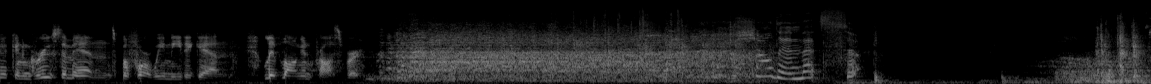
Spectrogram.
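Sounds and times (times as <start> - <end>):
speech: 0.0 - 4.8, 7.8 - 8.8
laughter: 3.7 - 7.8
door opening with a soft thud: 10.0 - 11.5.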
